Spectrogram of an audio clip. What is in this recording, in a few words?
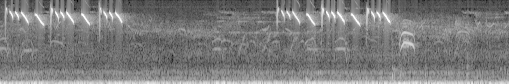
blue chickadee song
